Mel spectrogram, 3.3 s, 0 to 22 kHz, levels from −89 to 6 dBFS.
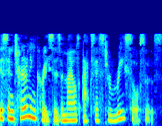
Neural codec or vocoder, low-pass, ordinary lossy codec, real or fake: codec, 24 kHz, 3 kbps, HILCodec; 7.2 kHz; MP3, 32 kbps; fake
